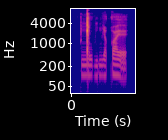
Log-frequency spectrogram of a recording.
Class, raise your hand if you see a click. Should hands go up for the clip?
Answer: yes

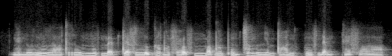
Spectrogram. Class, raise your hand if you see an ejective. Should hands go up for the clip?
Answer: yes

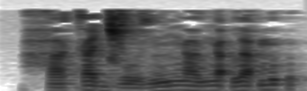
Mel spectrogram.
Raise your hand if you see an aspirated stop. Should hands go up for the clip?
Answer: no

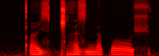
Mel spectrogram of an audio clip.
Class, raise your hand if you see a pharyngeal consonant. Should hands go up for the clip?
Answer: no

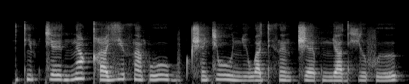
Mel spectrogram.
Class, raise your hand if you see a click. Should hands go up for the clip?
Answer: no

